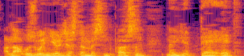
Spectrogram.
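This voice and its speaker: An actor playing a brash, excitable, crass male TV producer in a radio comedy-drama, with an emphatic, jokey manner. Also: mid-range voice, fast, slight background noise, lightly acted. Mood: boastful, jokey. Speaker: TV show producer.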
